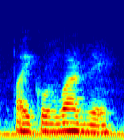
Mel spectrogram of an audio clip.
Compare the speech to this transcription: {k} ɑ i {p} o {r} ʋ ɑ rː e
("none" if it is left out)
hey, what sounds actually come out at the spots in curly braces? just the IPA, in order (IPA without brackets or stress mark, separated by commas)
p, k, l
